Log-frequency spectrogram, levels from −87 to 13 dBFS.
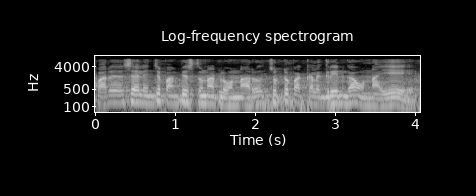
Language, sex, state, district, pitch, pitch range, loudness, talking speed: Telugu, male, Andhra Pradesh, Manyam, 140 Hz, 120-150 Hz, -15 LUFS, 105 wpm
